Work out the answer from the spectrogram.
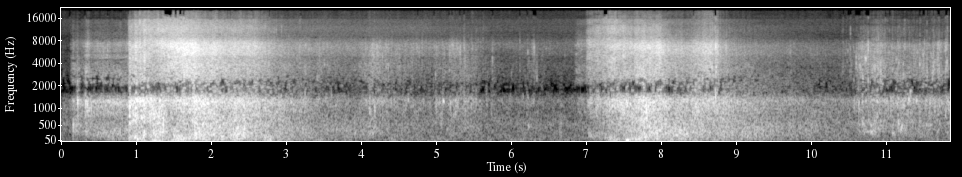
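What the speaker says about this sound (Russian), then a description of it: "И дальше вот большая волна идет, и надо то ли туда заходить, то ли здесь купаться" Shallow sea waves break and wash along Varadero beach, two broad swells of surf rising and fading over steady wind noise on the microphone, with no talking.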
